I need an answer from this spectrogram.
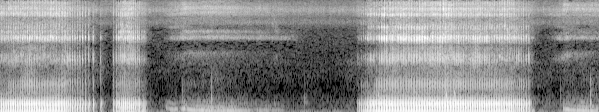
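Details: A dog snoring indoors: long harmonic rasping breaths in two main drawn-out bouts, each lasting over a second, separated by softer wheezy breathing.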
